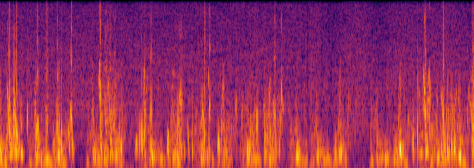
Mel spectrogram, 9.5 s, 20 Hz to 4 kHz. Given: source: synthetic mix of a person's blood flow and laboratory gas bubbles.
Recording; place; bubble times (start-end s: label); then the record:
Doppler ultrasound of blood flow; precordium
0.09-0.59 s: bubbles
0.68-0.84 s: bubbles
0.90-0.98 s: bubbles
1.10-1.28 s: bubbles
1.33-1.50 s: bubbles
1.96-2.48 s: bubbles
2.69-3.08 s: bubbles
3.44-3.90 s: bubbles
3.95-4.25 s: bubbles
4.70-4.75 s: bubbles
4.96-5.20 s: bubbles
5.27-5.37 s: bubbles
5.45-5.68 s: bubbles
8.21-8.73 s: bubbles
8.79-9.14 s: bubbles
9.33-9.49 s: bubbles
From the record:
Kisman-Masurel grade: 332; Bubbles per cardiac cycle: rolling drumbeat, 9 or more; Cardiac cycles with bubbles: 50 to 99%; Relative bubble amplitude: moderate (0.250 to 0.450); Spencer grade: 3 (all of the cardiac periods contain showers or single bubble signals, but not dominating or overriding the cardiac motion signals); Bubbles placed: only in the low amplitude regions of the cardiac cycle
